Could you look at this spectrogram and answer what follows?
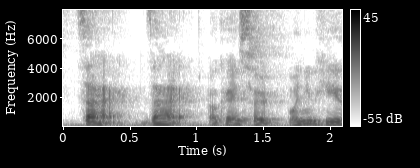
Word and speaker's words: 在: It's 在, okay?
